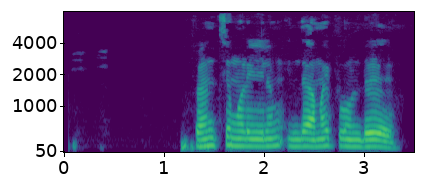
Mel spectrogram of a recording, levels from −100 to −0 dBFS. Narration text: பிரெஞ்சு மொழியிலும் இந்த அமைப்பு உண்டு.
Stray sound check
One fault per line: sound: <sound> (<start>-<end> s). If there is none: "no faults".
no faults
